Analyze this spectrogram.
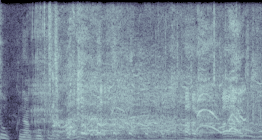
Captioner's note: laughs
